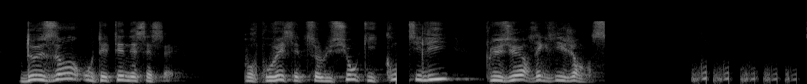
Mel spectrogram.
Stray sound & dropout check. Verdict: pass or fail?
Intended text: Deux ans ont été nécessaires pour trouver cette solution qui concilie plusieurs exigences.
fail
